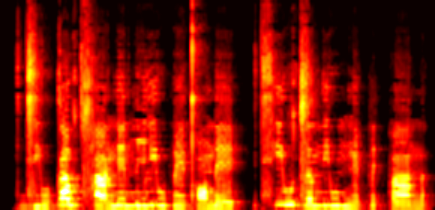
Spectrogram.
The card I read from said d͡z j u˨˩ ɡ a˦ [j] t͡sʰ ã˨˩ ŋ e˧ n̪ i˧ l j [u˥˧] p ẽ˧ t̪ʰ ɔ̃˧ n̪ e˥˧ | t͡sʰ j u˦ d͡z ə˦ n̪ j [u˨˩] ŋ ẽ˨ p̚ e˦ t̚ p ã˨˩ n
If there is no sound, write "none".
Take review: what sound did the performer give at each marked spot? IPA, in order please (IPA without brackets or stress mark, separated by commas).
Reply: w, u˥˧, u˦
